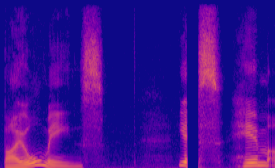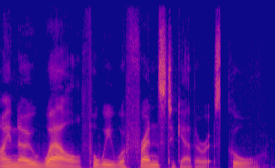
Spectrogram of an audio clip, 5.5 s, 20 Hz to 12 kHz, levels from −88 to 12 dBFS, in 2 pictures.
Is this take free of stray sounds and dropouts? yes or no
no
